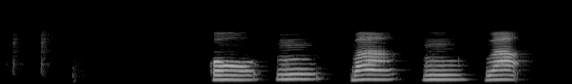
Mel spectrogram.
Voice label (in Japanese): ナレーション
